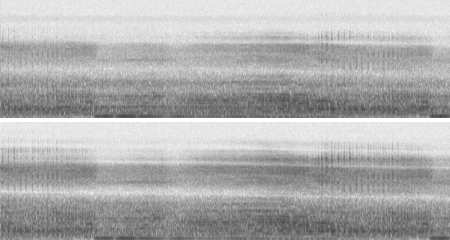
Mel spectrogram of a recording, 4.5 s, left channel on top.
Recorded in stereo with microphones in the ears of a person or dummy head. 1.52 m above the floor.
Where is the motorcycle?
30° right (ahead or behind); by 4.5 s 35° right (ahead or behind).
